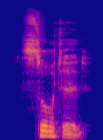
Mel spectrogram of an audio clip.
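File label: "sorted", Australian English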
